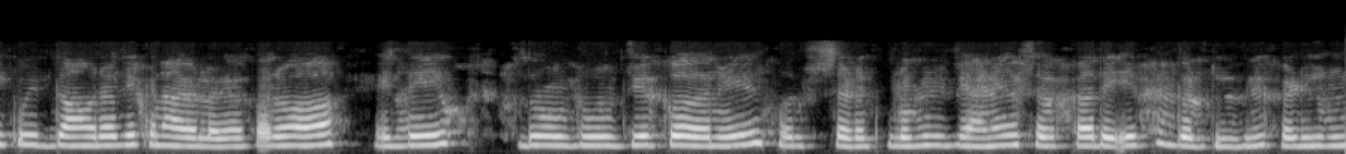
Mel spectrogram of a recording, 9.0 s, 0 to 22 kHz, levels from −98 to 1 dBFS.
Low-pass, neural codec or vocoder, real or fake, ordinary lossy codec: 7.2 kHz; codec, 16 kHz, 4.8 kbps, FACodec; fake; none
